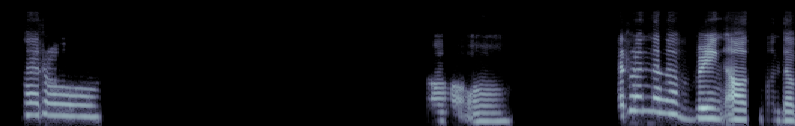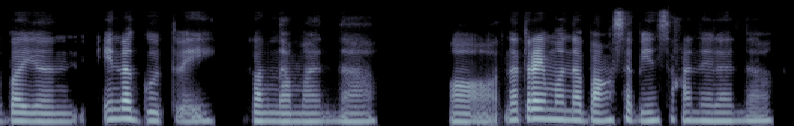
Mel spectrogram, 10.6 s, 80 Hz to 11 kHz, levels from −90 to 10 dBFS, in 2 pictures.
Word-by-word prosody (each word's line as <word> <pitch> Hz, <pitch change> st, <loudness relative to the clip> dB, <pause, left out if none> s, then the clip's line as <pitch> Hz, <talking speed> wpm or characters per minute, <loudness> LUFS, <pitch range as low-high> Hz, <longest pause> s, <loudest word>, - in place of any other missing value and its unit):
Pero 275 Hz, -3 st, 0 dB, 2.2 s
Oo. 170 Hz, -1 st, -4 dB, 0.7 s
Pero, 390 Hz, -, +3 dB
na-bring 225 Hz, -, +5 dB
out 200 Hz, -1 st, +7 dB
mo 190 Hz, -, -26 dB
na 180 Hz, -, +2 dB
ba 175 Hz, 0 st, 0 dB
'yon 165 Hz, -1 st, -3 dB, 0.2 s
in 210 Hz, +2 st, +3 dB
a 215 Hz, -, +5 dB
good 180 Hz, -2 st, -6 dB
way 85 Hz, +1 st, -5 dB, 0.2 s
lang 170 Hz, -1 st, -1 dB
naman 165 Hz, +1 st, -4 dB
na 165 Hz, +1 st, -5 dB, 0.5 s
ah, 165 Hz, -1 st, -2 dB
na-try 215 Hz, +2 st, +6 dB
mo 200 Hz, -1 st, +1 dB
na 190 Hz, -, +2 dB
bang 180 Hz, 0 st, +1 dB
sabihin 180 Hz, -1 st, -3 dB
sa 210 Hz, -, -11 dB
kanila 175 Hz, -1 st, -3 dB
na, 180 Hz, +1 st, -6 dB
180 Hz, 140 wpm, -25 LUFS, 170-210 Hz, 2.2 s, out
